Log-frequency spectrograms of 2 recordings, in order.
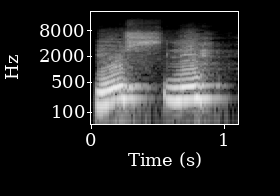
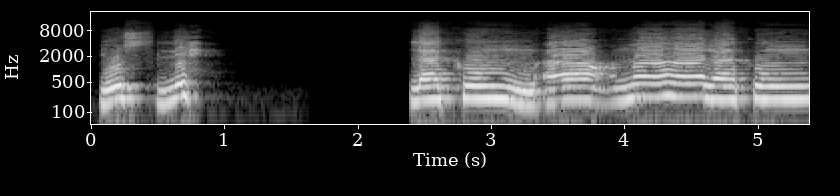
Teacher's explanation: mim bertemu Hamzah izhar syafawi dibaca jelas dan terang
